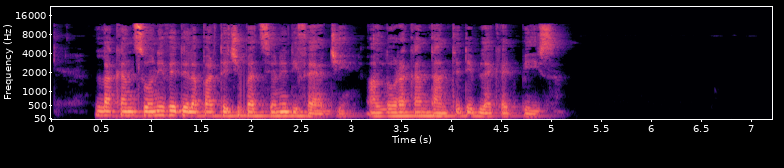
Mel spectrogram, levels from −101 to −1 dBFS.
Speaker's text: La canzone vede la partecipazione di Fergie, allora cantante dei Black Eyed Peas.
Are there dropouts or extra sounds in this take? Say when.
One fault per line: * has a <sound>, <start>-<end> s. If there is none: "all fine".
all fine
